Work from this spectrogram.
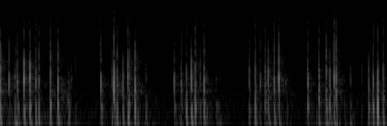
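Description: Long nails tap and scratch an elongated, soft pencil case covered in glossy pink synthetic fabric. Quick dry clicks and rustling scrapes come in four clustered bursts with brief quiet gaps between them. Each tap dies away almost instantly, leaving a soft midrange patter with bright, crisp edges.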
